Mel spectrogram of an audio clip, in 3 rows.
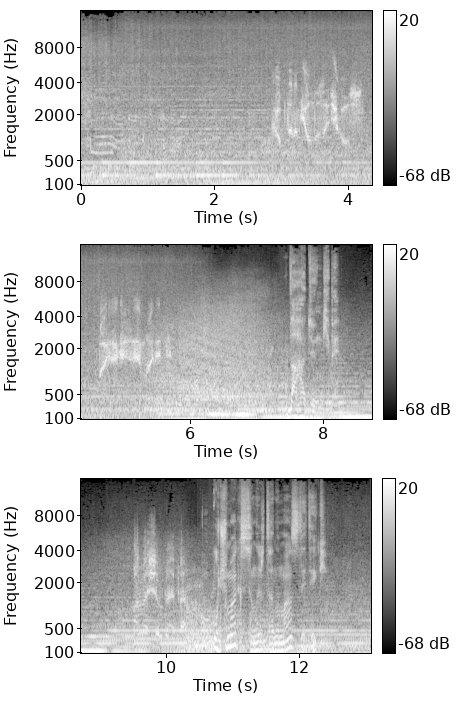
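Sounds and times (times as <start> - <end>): deep drone: 0.0 - 13.0
music: 0.0 - 13.0
propeller aircraft engines: 0.0 - 13.0
radio voice chatter: 2.8 - 6.0.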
